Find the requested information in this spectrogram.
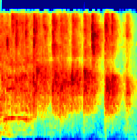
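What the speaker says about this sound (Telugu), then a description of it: "గట్టిగా చప్పట్లు కొట్టి దేవుని కనపరచు." A church congregation claps loudly in quick rhythmic bursts while voices carry on over the clapping.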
